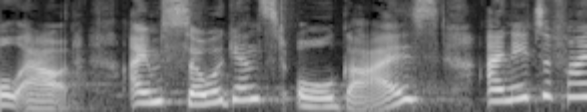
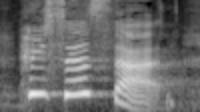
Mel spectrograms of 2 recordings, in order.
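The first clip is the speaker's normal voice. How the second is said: indignant; 11 semitones higher than usual. Acted. Diary outrage read aloud.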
